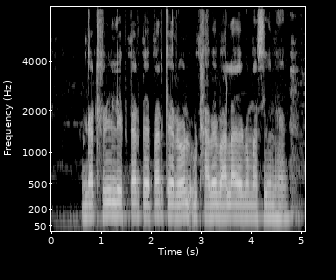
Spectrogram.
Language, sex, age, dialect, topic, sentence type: Magahi, male, 18-24, Southern, agriculture, statement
